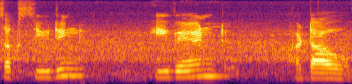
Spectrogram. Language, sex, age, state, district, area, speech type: Urdu, male, 18-30, Delhi, South Delhi, urban, read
